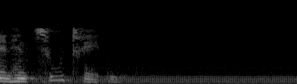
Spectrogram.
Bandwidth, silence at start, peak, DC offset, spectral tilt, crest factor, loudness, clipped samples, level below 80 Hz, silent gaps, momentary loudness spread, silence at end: 5.8 kHz; 0 s; -24 dBFS; under 0.1%; -4.5 dB/octave; 18 dB; -40 LUFS; under 0.1%; -66 dBFS; none; 21 LU; 0 s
